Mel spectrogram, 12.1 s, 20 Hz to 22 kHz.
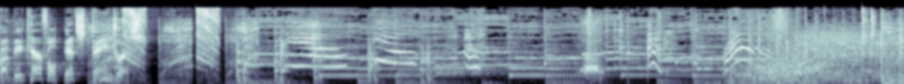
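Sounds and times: cartoon soundtrack music: 1.1 - 12.0
cartoon cat meowing: 3.4 - 6.5, 9.7 - 10.2
quick rising sweep: 9.7 - 11.7.

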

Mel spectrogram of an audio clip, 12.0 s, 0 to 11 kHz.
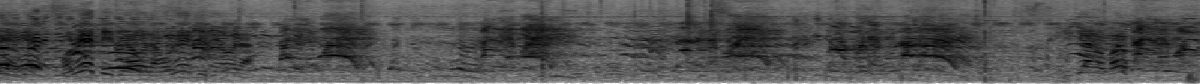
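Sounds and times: distant voices shouting: 0.0 - 12.0.

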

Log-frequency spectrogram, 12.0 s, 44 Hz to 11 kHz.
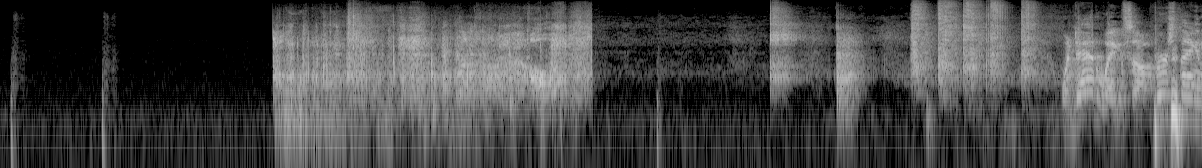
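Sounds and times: tape ripping from roll: 9.1 - 10.5.

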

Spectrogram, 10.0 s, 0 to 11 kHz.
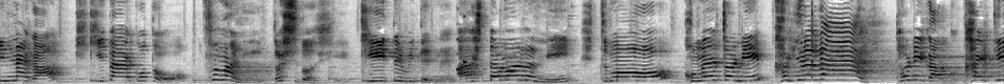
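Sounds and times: background music with low notes: 0.0 - 10.0.

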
